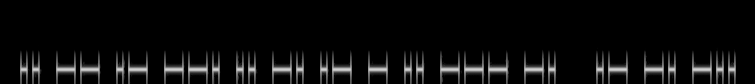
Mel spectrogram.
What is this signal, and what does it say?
Morse code, heard as a keyed tone, about 20 wpm, 700 Hz. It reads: IMAGINATION AND
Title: Sentences from Top 1300 Words 20wpm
